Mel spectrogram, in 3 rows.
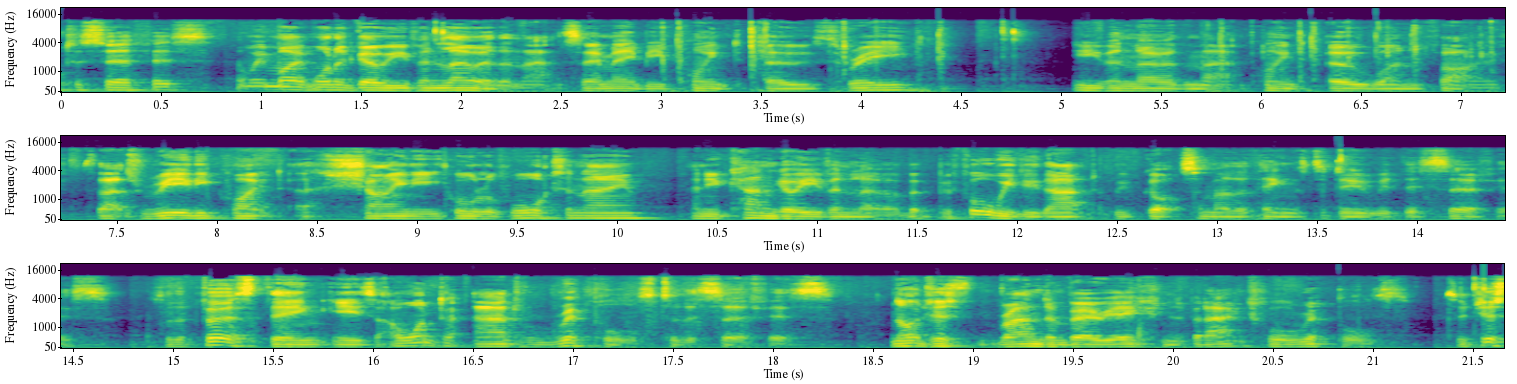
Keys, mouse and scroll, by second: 1.8 click, 2.9 KP_Decimal, 3.3 KP_0, 3.7 KP_3, 4.5 KP_Enter, 4.6 click, 5.7 KP_Decimal, 6.1 KP_0, 6.4 KP_1, 6.5 KP_5, 7.2 KP_Enter, 13.6 click, 21.5 click.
